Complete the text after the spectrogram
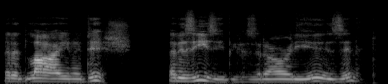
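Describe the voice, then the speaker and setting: A man voicing a gentle queen who speaks softly in a cooing manner while reciting a riddle in a storybook reading. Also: medium pitch, a little fast, lightly acted. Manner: soft, cooing, dreamy.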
